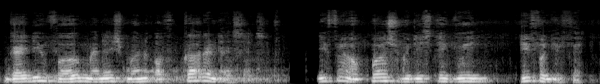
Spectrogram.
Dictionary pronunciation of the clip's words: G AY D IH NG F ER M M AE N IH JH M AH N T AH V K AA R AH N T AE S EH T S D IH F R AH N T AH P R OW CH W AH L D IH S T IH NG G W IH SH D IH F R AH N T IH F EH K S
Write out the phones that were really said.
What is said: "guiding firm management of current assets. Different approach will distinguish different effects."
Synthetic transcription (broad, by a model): G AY D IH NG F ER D M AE N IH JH M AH N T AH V K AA R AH N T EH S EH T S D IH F R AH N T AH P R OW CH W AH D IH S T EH G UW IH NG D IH F R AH N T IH F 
